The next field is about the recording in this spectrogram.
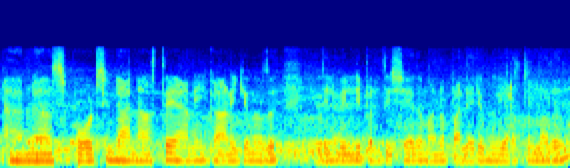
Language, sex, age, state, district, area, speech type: Malayalam, male, 18-30, Kerala, Idukki, rural, spontaneous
